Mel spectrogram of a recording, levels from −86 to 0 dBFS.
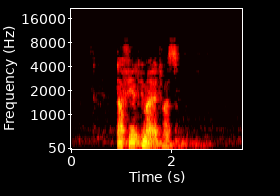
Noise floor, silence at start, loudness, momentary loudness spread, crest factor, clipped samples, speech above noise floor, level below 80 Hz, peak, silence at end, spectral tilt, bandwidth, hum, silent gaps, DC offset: -74 dBFS; 0.9 s; -28 LUFS; 14 LU; 18 dB; under 0.1%; 47 dB; -68 dBFS; -12 dBFS; 1.1 s; -6 dB/octave; 9.2 kHz; none; none; under 0.1%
